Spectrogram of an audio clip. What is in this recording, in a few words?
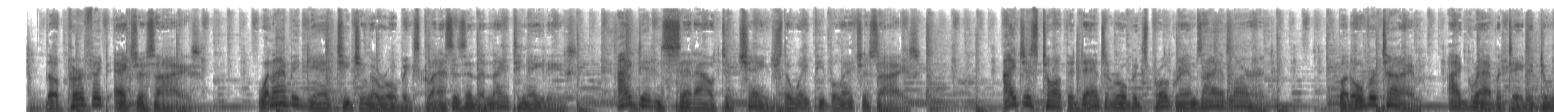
elearning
